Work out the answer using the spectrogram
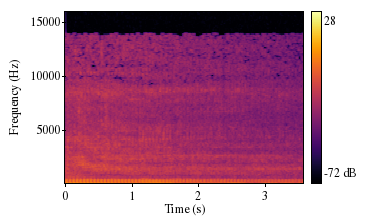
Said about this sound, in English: And yeah, here it comes, the motorcycle.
